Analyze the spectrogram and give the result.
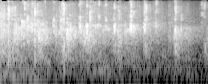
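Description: A brief round of applause from a group, dense overlapping claps forming a steady crackling wash at moderate loudness, with no voices on top.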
